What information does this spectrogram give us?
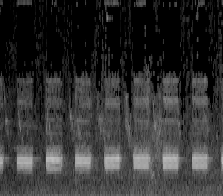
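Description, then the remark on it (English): A parked car's alarm, set off by someone, blares in a steady, rapid series of loud electronic beeps, about eight evenly spaced pulses, over a low rumble of outdoor background noise. “Is this your car? Why did you set off the alarm?”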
